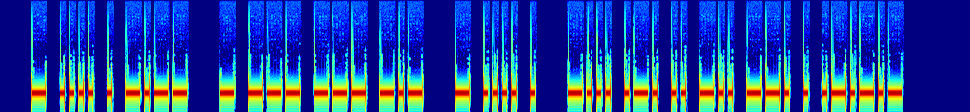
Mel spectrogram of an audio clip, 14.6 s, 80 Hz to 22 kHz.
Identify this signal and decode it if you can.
Morse code, heard as a keyed tone, about 17 wpm, 700 Hz. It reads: THEY TOOK THE BRIDGE.
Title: Sentences from Top 1200 Words 17wpm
